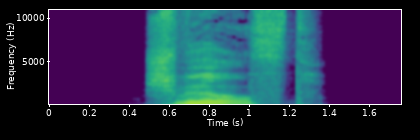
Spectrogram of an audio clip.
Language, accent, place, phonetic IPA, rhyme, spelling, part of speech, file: German, Germany, Berlin, [ʃvɪʁst], -ɪʁst, schwirrst, verb, De-schwirrst.ogg
- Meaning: second-person singular present of schwirren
